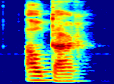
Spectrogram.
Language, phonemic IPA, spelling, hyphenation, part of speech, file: Dutch, /ˈɑu̯.taːr/, autaar, au‧taar, noun, Nl-autaar.ogg
- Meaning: alternative form of altaar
